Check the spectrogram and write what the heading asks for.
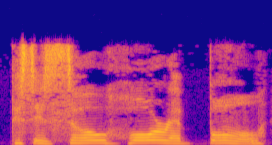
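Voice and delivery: "horrible" drawn out slowly in three syllables, first and last stressed; a slow, complaining "so horrible" with "horrible" stressed fore and aft; emphatic horrible. A narrator's reading. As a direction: lean hard on both ends of "horrible", very slow. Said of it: "making the word an emphatic three syllables with fore and aft stresses".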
